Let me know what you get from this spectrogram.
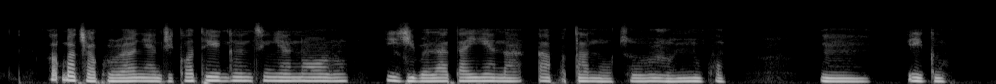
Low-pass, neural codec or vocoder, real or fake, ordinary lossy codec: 7.2 kHz; codec, 32 kHz, 1.9 kbps, SNAC; fake; none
